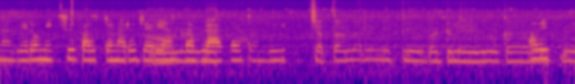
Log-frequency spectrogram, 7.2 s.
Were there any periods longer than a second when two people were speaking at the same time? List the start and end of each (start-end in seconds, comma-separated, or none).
none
